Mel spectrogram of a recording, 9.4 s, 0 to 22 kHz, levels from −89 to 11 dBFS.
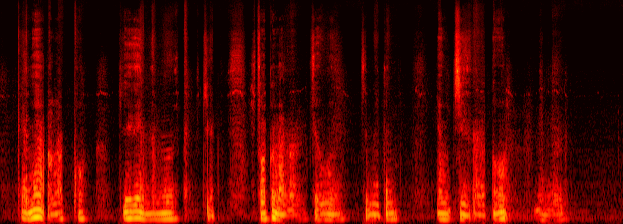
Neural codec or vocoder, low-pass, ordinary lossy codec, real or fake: codec, 44.1 kHz, 1.7 kbps, Pupu-Codec; none; none; fake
